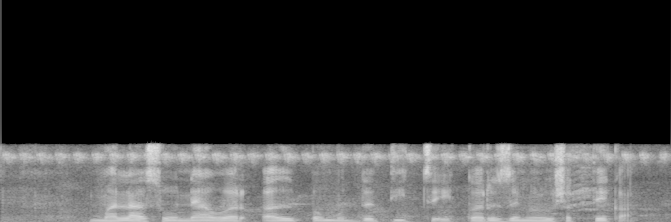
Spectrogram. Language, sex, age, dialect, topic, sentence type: Marathi, male, 18-24, Standard Marathi, banking, question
